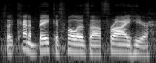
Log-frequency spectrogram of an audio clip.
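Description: Vlogging outside next to his van, a man gives a casual how-to as he cooks, rambling easily and dropping in lots of fillers. His voice is mid-range and he speaks fairly quickly.

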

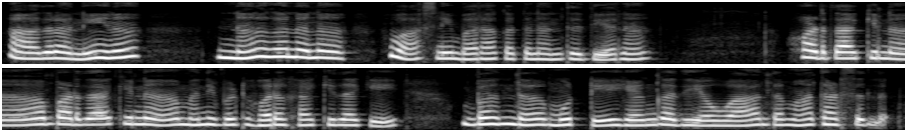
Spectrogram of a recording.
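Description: A woman's voice: high voice, steady tone, normal speed, warm tone, dry recording, clean studio sound. A woman voicing a frail old village grandmother in a cartoon serial, with a lamenting, reproachful way of talking. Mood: hurt.

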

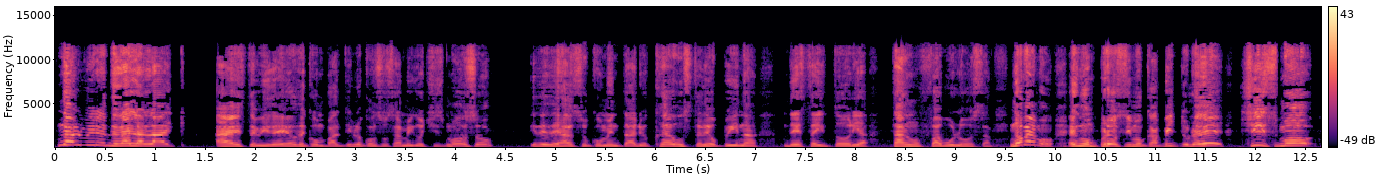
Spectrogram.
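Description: A man's voice: high voice, big pitch swings, moderate pace, no room sound. A man giving a theatrical, mock-announcer sign-off for a gossip series. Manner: theatrical, exaggerated announcer delivery. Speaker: show host.

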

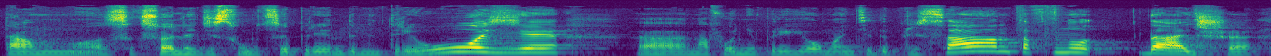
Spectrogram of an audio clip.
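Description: A woman in her late fifties, a gynecologist explaining medical topics in a measured, academic way, sometimes breaking into lively storytelling, recorded on a lapel mic in a studio. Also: on the low side, gravelly. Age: 50s. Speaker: gynecologist guest expert. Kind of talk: conversational expert explanation. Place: bright studio, seated on chair.

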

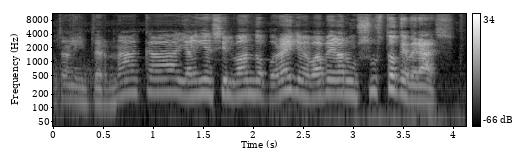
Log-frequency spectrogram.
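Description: A man, excitedly commenting as he plays a game, swearing and talking to himself. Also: high voice, fairly quick. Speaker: gaming video host. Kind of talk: let's play commentary.

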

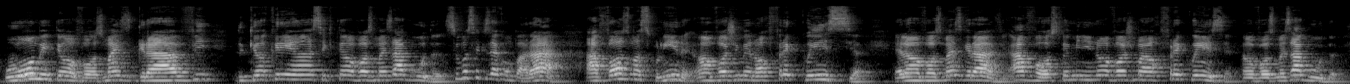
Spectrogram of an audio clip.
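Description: A man's voice: sits high, animated, a little fast, few pauses, a bit bright, roomy sound. A man with a Brazilian Portuguese accent, a physics teacher talking casually through worksheet exercises in an online lesson and often checking in with his students.

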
